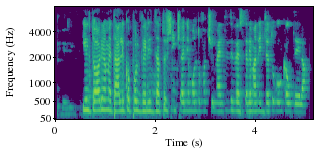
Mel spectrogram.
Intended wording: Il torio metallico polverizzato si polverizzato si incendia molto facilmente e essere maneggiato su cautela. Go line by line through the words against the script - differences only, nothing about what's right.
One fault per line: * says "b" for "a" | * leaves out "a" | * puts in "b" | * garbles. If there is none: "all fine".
* leaves out "polverizzato si"
* puts in "deve"
* says "con" for "su"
